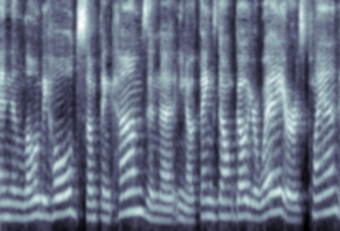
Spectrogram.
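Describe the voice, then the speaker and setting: With a Texan accent, a woman speaks at a moderate pace and with ordinary pitch variation. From Texas. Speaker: resilience speaker. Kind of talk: interview answer.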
